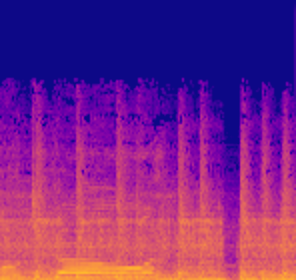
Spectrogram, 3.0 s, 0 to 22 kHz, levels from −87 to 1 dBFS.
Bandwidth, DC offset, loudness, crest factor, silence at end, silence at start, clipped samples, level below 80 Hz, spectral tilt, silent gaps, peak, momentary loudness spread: 15.5 kHz; under 0.1%; -17 LUFS; 14 dB; 0 s; 0 s; under 0.1%; -30 dBFS; -4.5 dB/octave; none; -2 dBFS; 5 LU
